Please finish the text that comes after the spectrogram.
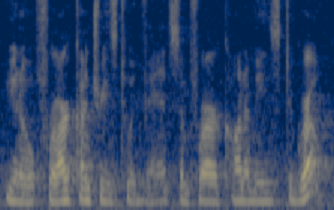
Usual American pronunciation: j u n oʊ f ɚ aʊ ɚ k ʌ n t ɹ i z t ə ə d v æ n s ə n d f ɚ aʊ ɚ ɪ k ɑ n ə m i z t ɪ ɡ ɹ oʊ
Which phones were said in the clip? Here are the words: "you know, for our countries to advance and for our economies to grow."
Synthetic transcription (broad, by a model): j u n oʊ f ɚ aʊ ɚ k ʌ n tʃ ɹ i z t ə ə d v æ n s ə n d f ɚ aʊ ɚ k ɑ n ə m i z t ɪ ɡ ɹ oʊ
